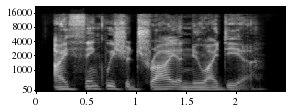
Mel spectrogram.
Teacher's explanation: Voice goes down at the end. This is called falling intonation, and it instantly makes you sound more mature, certain, and in control.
